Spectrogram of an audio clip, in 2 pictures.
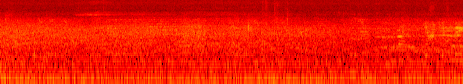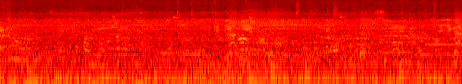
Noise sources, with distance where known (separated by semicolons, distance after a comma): music from an unclear source, far; person or small group talking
